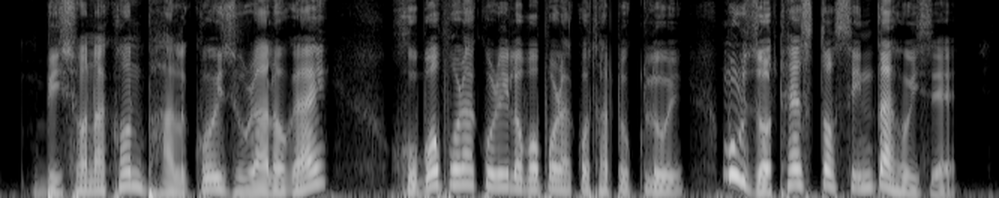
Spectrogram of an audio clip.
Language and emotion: Assamese, fearful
